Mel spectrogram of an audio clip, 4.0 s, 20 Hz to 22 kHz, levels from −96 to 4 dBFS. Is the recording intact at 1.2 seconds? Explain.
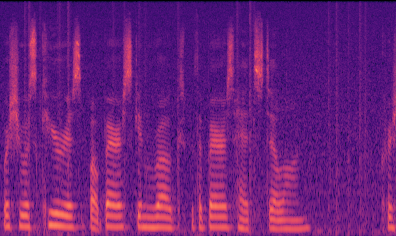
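Yes, the audio is intact at 1.2 seconds, with only the room noise of the recording space sitting about 19 dB below the speech.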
